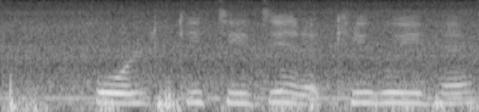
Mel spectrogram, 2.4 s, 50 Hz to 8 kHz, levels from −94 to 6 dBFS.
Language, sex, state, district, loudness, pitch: Hindi, female, Odisha, Sambalpur, -15 LUFS, 225 Hz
